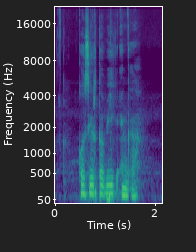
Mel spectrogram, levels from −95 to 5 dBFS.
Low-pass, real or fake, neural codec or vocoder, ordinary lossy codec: none; fake; vocoder, 44.1 kHz, 128 mel bands every 256 samples, BigVGAN v2; none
